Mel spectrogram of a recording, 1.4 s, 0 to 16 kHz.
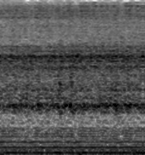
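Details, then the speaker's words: Yamaha RX100 single-cylinder two-stroke, hot after long highway ride toward Delhi (~400 km day), idling: even idle with steady thin whine on top; rider says this noise appears when engine gets hot, source not found, stopped at workshop for safety. "आवाज किस चीज की है आगे चल के तो gas हम रुक गए थे अभी यहां पे अफसर ऑटो सर्विस जस्ट बिकॉज़ आपको पता है ना की इंजन में से अभी आवाज आने लगी थी तो वो आवाज मैंने आपको जैसे की पहले बताया था की वो थी हमारी जब गाड़ी हिट हो जाति है तब वो साउंड आता है"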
